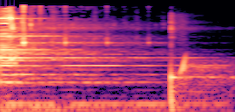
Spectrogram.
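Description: A sustained synthesized musical chord fading away, then a single water-drop plop with a quick rising pitch about three-quarters of the way through.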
